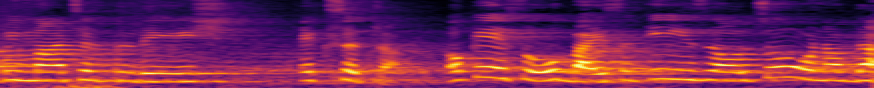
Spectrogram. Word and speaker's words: Baisakhi: Pronounce it Baisakhi.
